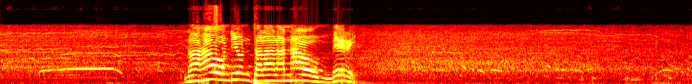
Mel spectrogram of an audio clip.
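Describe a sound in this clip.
A large outdoor crowd cheers and murmurs.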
